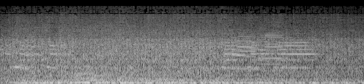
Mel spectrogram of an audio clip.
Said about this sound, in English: Well, this week, farmers in Northern Ireland have been holding tractor protests and blocking traffic.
